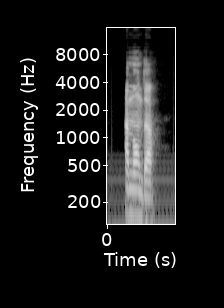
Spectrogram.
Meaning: a female given name
- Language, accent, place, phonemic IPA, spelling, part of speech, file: French, France, Lyon, /a.mɑ̃.da/, Amanda, proper noun, LL-Q150 (fra)-Amanda.wav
